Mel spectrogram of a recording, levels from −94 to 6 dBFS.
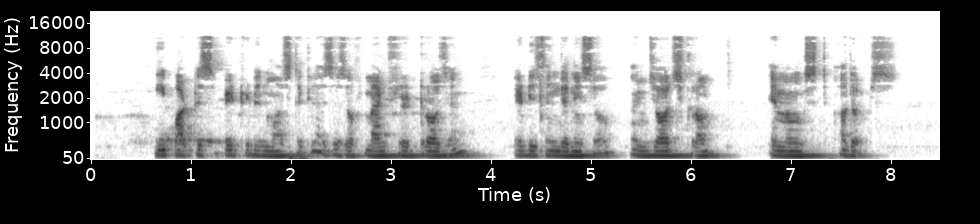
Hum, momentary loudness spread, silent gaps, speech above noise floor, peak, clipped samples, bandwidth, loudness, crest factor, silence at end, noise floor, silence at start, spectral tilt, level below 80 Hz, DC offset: none; 11 LU; none; 43 dB; -6 dBFS; under 0.1%; 11.5 kHz; -24 LUFS; 18 dB; 0.45 s; -66 dBFS; 0.65 s; -5 dB/octave; -48 dBFS; under 0.1%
